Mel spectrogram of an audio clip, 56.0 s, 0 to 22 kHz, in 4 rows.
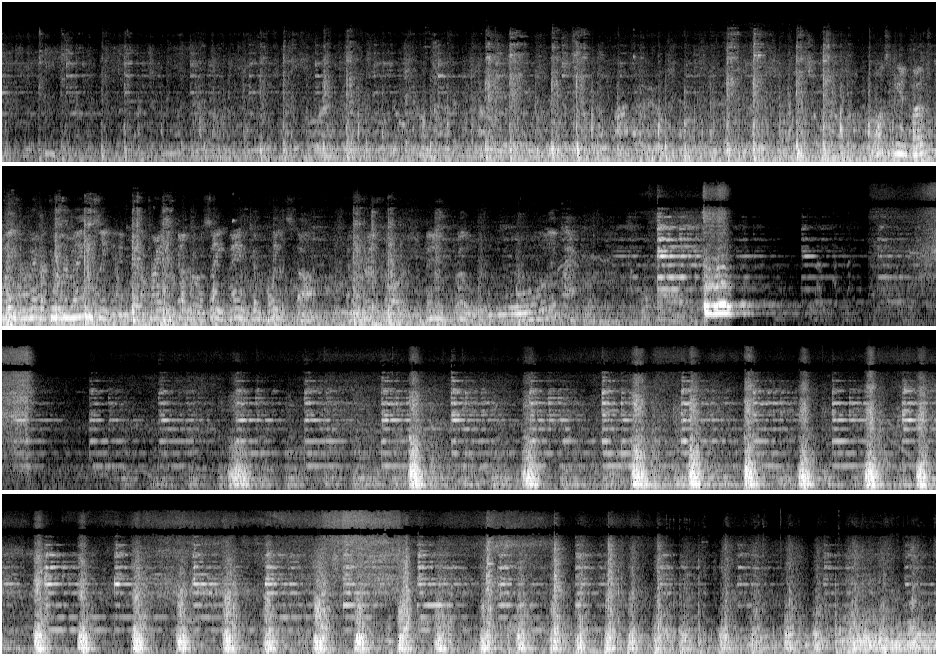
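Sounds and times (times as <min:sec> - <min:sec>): steam locomotive exhaust chuffs: 0:26.4 - 0:56.0
steam hissing: 0:27.0 - 0:56.0.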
